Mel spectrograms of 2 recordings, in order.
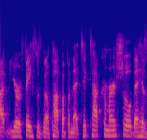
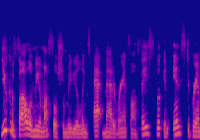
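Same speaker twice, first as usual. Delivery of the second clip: Texas accent slipping in. Giving listeners your social media links, slipping without knowing why into a Texas voice. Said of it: "Don't know why I'm going to my Texas voice".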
